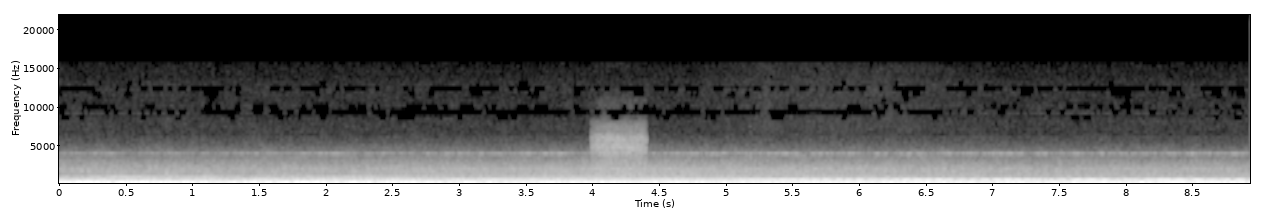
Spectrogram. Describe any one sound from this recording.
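An electric train motor whines, slowly falling in pitch as the train slows down.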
